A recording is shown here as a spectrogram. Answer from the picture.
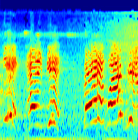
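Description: Speech only: a high-pitched voice speaking in short phrases.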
